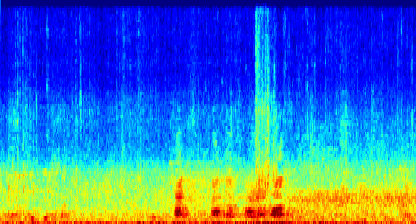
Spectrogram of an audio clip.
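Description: A vehicle horn sounds about two seconds in, a short toot and then a longer one, over a steady rumble of traffic and crowd voices.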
